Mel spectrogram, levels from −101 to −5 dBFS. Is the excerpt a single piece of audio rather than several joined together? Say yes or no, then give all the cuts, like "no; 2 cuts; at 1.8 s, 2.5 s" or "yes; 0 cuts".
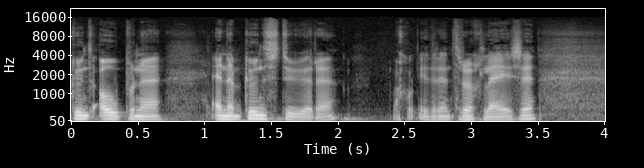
no; 2 cuts; at 1.3 s, 2.6 s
